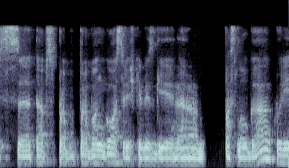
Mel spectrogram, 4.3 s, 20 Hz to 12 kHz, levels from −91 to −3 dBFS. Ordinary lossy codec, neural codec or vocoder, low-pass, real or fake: MP3, 64 kbps; none; 7.2 kHz; real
